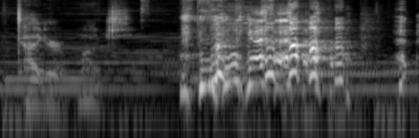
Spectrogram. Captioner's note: laughing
